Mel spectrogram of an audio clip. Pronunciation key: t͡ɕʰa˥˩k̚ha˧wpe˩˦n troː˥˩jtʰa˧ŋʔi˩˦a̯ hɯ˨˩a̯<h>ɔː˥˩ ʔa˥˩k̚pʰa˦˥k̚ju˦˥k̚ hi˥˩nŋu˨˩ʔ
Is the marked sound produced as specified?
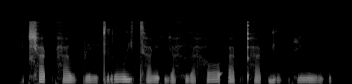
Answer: yes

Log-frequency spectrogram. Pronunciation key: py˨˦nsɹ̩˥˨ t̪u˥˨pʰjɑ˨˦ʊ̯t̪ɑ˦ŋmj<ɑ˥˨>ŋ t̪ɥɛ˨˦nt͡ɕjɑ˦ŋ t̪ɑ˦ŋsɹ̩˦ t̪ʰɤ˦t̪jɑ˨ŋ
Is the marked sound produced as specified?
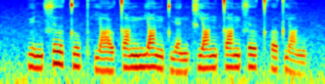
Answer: yes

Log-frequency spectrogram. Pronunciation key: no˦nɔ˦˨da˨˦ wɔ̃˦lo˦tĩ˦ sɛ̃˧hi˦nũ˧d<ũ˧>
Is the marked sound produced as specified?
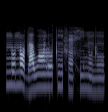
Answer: yes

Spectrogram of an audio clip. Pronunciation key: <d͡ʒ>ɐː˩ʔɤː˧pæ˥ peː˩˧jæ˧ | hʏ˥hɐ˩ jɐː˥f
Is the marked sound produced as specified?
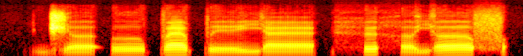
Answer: yes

